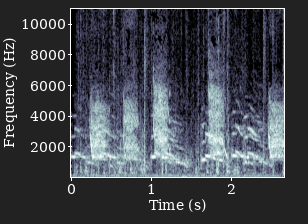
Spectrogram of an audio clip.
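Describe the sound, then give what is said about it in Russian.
Calls of cheeky gulls crowding a lunch table: five harsh, squawking cries at a fairly even pace, each a short bright burst over a low steady hum. “Пожалуй, лучше покормить этих нахальных чаек, а то мы останемся без обеда.”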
